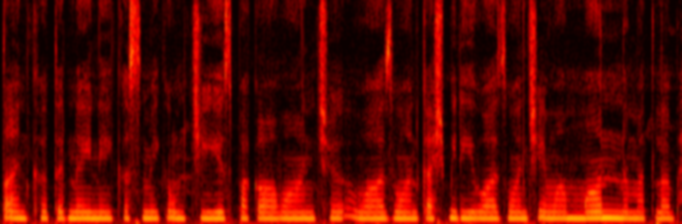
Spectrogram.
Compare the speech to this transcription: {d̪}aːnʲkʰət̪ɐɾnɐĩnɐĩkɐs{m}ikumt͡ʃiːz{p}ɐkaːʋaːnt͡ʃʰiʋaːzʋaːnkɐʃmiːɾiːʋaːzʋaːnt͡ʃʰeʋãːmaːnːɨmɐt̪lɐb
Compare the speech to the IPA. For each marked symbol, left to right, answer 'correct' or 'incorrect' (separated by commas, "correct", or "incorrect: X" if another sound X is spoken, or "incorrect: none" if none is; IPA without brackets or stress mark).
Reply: incorrect: t̪, correct, correct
